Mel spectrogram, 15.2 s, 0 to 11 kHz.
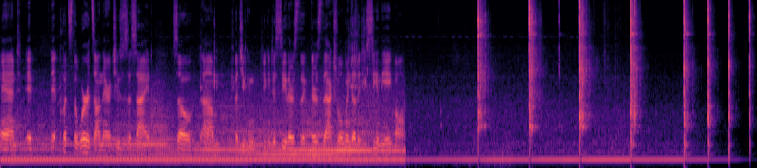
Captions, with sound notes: and it puts the words on there, it chooses a side. But you can just see, there's the actual window that you see in the 8-Ball. (hammering)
